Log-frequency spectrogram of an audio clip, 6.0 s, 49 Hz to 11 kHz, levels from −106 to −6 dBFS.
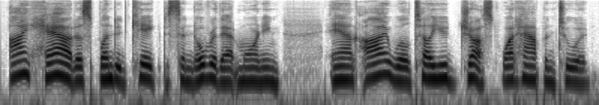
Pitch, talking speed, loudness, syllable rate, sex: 180 Hz, 200 wpm, -16 LUFS, 4.8 syllables/s, female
